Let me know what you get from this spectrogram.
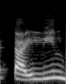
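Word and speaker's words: ptyalin: इसको हम P silent रहता है, टाइलिन बोलते हैं।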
